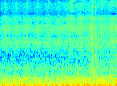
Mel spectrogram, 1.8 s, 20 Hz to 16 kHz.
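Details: Diesel truck with brand-new 50-over-tip injectors, idling with heavy smoke: a low, lumpy, uneven rumble from an injector stuck open. In a cylinder contribution test, disabling cylinders 2 and 4 made the biggest difference; a new injector was bought.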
